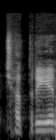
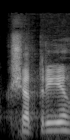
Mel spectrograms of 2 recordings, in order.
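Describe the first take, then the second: First: The first sound lacks the blended k and sh. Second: The first sound blends k and sh together. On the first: The speaker calls it wrong. "क्षत्रिय नहीं होता" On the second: The speaker calls it right. "अपने मुख में क और श को मिलाकर के बोलिएगा"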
